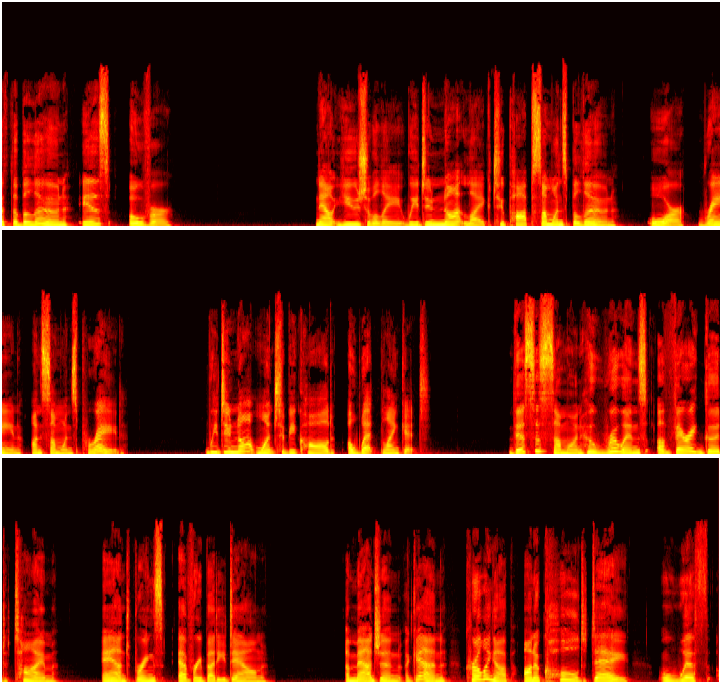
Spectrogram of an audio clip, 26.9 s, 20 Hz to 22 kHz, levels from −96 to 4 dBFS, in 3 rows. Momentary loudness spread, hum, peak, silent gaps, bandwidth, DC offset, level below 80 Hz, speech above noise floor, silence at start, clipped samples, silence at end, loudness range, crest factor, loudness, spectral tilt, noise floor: 8 LU; none; -8 dBFS; none; 16 kHz; under 0.1%; -68 dBFS; 59 dB; 0 s; under 0.1%; 0.1 s; 4 LU; 16 dB; -24 LUFS; -4 dB/octave; -83 dBFS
